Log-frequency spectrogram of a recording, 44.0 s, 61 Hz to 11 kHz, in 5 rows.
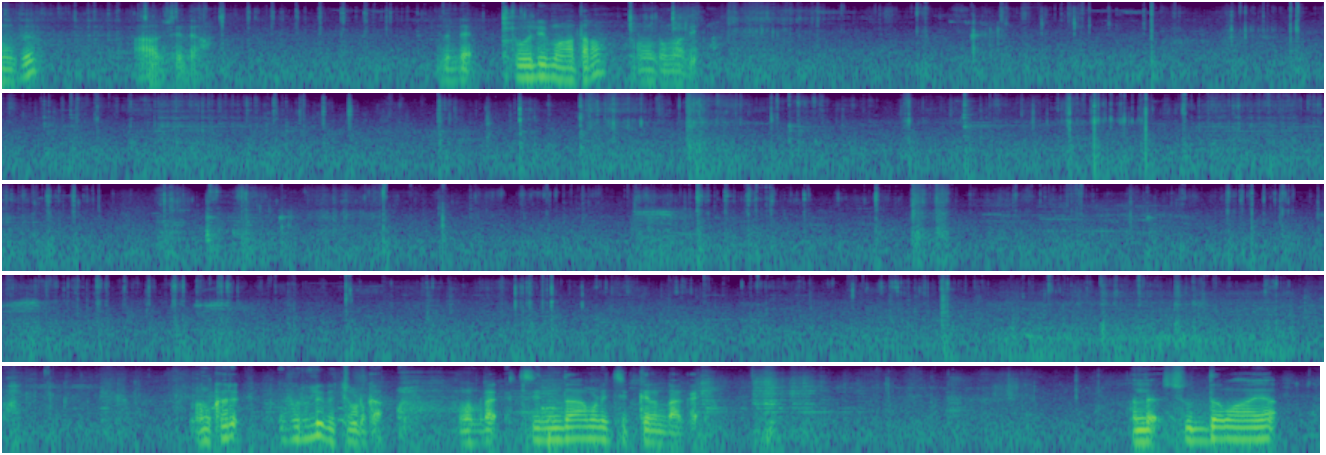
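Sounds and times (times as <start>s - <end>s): dried chillies snapping: 0.0s - 44.0s
bird calls: 1.7s - 10.9s, 13.4s - 42.8s.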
